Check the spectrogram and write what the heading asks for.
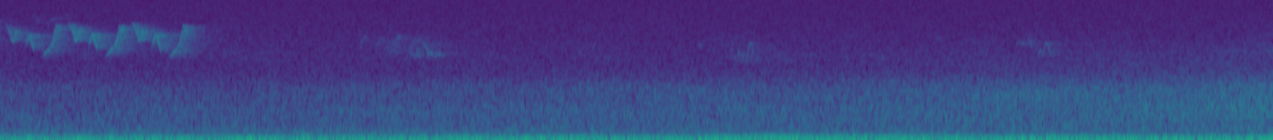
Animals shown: Common Yellowthroat (Geothlypis trichas), Red-eyed Vireo (Vireo olivaceus)

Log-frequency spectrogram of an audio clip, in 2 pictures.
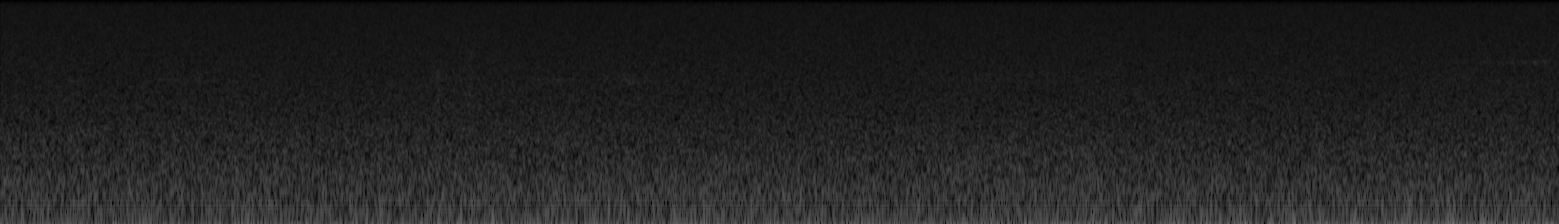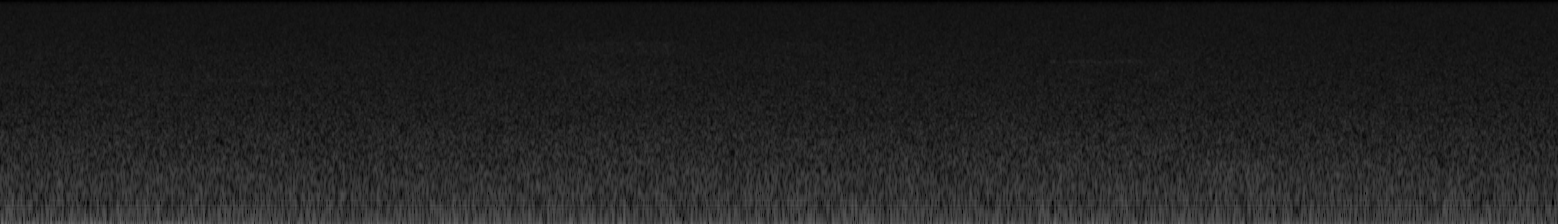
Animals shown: unidentified call

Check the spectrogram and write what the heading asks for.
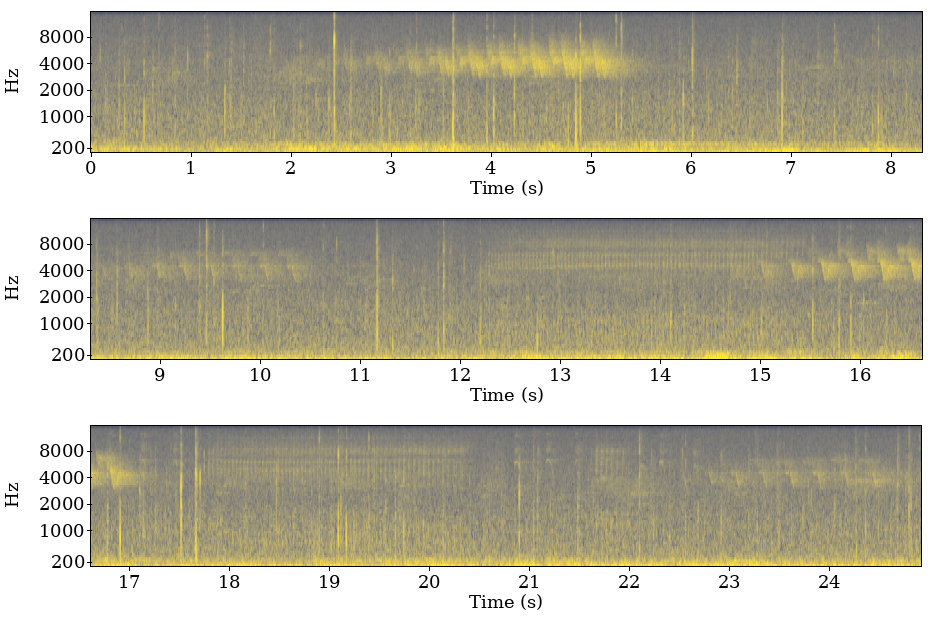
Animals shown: Red-eyed Vireo (Vireo olivaceus), Red Squirrel (Tamiasciurus hudsonicus), Ovenbird (Seiurus aurocapilla)

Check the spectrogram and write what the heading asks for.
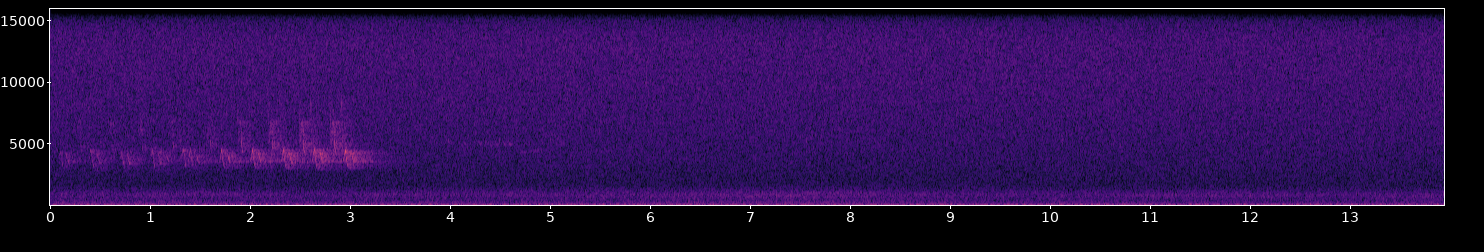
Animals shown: Black-throated Green Warbler (Setophaga virens), Ovenbird (Seiurus aurocapilla)

